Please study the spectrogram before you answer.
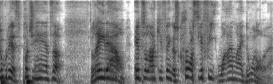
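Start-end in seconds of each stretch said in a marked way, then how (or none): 0.0-4.3 loud, raised, harsh barking police voice. Describing an officer screaming orders at someone, the speaker imitates barked orders. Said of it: "He's just barking out random orders".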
